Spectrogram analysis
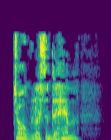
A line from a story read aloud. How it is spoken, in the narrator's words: Eivind snarled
